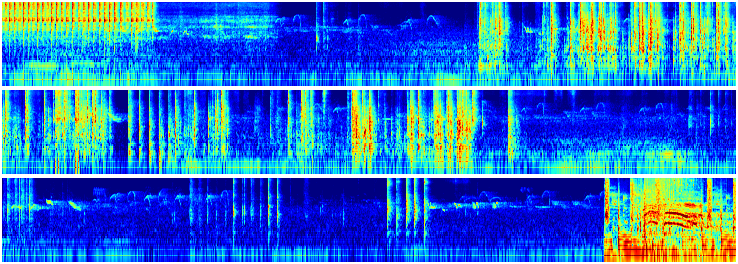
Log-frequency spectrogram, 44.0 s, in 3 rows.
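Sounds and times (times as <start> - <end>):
plastic packaging crinkling: 9.5 - 16.9.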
